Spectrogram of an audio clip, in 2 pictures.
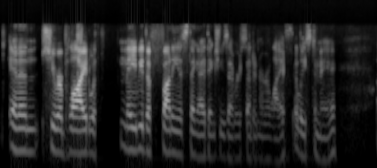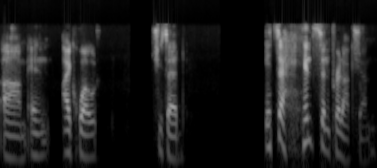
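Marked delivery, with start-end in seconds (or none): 9.6-11.0 put-on annoyed voice. The speaker quotes her funniest reply, imitating an annoyed voice. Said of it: "In the most like annoyed voice".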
